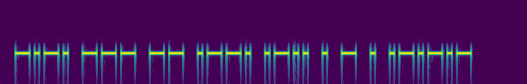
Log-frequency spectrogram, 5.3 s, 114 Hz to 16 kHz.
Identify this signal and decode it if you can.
Morse code, heard as a keyed tone, about 25 wpm, 700 Hz. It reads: COMPLETE.
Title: Sentences from Top 400 Words and Abbreviations 25wpm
